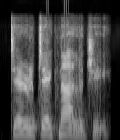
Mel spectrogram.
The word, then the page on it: Terotechnology: Indian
